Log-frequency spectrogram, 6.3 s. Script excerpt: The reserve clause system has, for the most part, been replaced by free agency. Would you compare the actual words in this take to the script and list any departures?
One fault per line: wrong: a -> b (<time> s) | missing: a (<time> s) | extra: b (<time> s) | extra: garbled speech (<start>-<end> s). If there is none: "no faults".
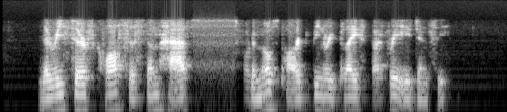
no faults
